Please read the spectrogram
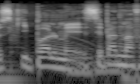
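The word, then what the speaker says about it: Schiphol: Et c'est comme ça que Chilope a été arrêté à l'aéroport de Chipo aux Pays-Bas. Ça s'invente pas. Non, en vrai ça se prononce Skipol mais c'est pas de ma faute.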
